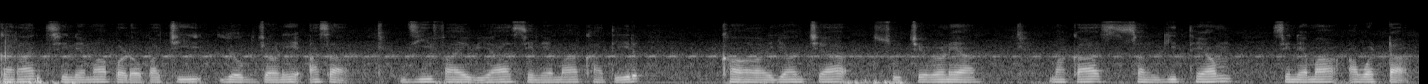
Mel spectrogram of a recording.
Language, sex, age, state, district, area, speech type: Goan Konkani, male, 18-30, Goa, Salcete, urban, read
